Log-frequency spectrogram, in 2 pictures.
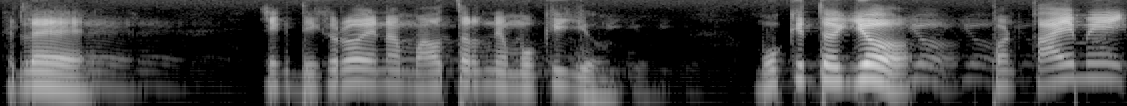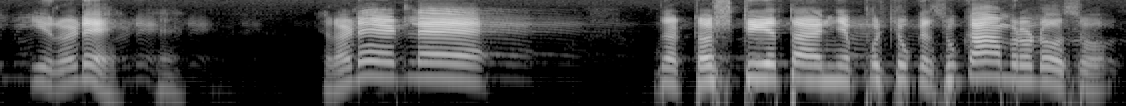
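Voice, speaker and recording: A man gives a devotional talk with a slightly high voice. He tells stories in a lively way and keeps asking the listeners short rhetorical questions. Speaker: bhajan singer and storyteller. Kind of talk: devotional sermon with anecdote.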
